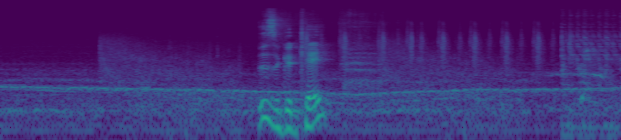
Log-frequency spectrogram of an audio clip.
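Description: Sword slashes whoosh during a fight with creatures.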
